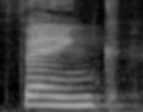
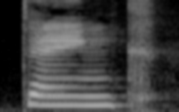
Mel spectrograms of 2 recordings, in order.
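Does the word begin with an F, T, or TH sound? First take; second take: TH; T. First: It begins with a TH sound. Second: It begins with a T sound.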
